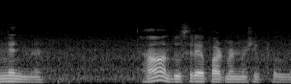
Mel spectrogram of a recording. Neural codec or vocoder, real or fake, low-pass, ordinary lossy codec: none; real; 7.2 kHz; MP3, 32 kbps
